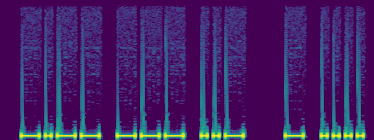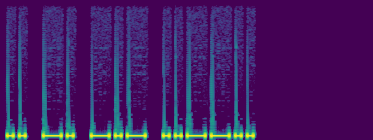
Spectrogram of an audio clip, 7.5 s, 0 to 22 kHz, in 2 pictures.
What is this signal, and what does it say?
Morse code, heard as a keyed tone, about 20 wpm, 700 Hz. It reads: YOU THINK?
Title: Sentences with 2-Word Phrases - Spoken Beginning - 20wpm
